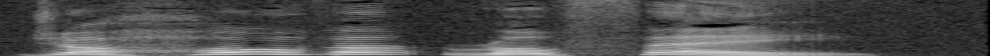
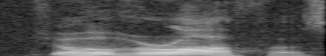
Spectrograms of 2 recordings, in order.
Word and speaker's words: Jehovah Rapha: Jehovah Rophe, Jehovah Rapha, some pronounce it.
